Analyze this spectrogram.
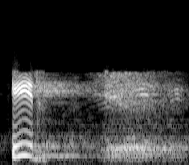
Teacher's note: ار والی را کو باریک پڑھیں گے، کیونکہ را ساکن سے پہلے زیر ہے، لہذا را کو باریک پڑھیں گے.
